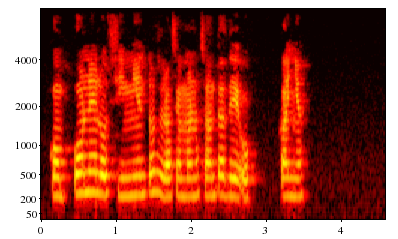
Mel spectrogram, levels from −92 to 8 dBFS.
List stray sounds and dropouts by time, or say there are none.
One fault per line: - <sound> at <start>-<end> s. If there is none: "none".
none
